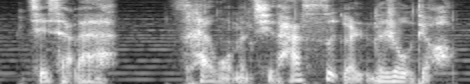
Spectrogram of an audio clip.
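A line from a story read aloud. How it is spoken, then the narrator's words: Laughing. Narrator (Chinese): 小明笑着说道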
